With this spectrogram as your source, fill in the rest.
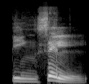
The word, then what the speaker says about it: pincel: Si fuera ahí la I, diría pincel.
